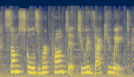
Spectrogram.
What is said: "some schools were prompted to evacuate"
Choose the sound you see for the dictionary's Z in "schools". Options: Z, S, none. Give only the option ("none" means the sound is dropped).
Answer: Z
